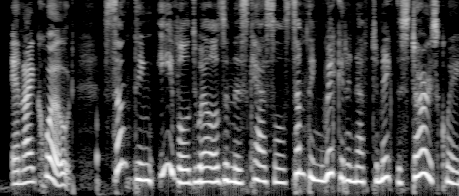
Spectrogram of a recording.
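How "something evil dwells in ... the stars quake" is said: high, ethereal, floating ghostly voice. Quoting a ghost's warning from a book: imitating Elena's ethereal voice. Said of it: "I like that voice".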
